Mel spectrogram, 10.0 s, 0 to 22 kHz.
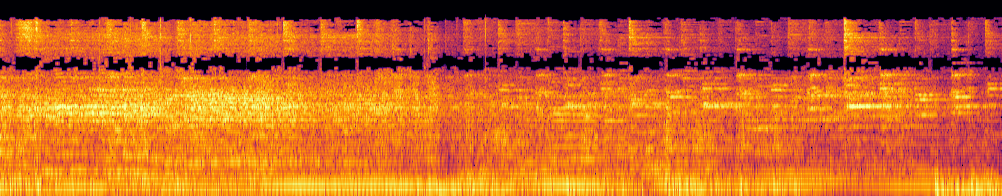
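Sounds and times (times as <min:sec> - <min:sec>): backing music with low bass: 0:00.0 - 0:10.0.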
